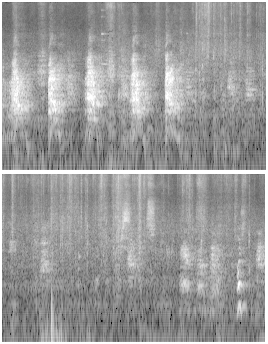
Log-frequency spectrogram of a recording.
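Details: Staffordshire Bull Terrier defending its garden area against an unmasked stranger nearby; five loud gruff barks open the recording in quick succession, then a quieter stretch with voices and a few softer barks near the end.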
